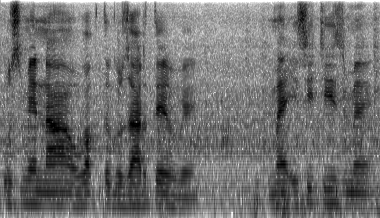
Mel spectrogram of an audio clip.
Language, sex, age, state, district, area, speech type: Urdu, male, 30-45, Delhi, South Delhi, rural, spontaneous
